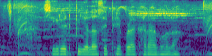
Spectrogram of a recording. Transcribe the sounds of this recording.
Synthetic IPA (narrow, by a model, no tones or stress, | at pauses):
siɡɾeːʈpijəlasepʰeːpɽakʰɐɾaːbɦoːlʔa̰ː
